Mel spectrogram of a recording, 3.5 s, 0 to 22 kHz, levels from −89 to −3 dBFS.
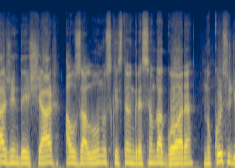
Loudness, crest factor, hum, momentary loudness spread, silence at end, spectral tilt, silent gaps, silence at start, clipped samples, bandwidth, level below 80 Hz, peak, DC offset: -11 LUFS; 10 dB; none; 6 LU; 0 s; -6.5 dB/octave; none; 0 s; under 0.1%; 14 kHz; -42 dBFS; 0 dBFS; under 0.1%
